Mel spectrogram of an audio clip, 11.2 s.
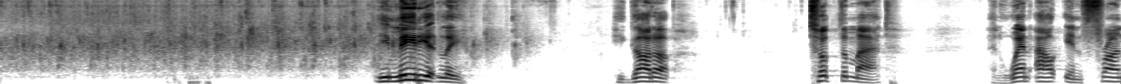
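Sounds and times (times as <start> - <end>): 
audience hand clapping in church: 0.0 - 5.6
speech: 3.8 - 4.7, 6.2 - 6.9, 8.2 - 9.0, 9.9 - 11.2.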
